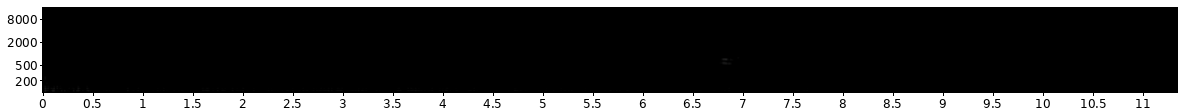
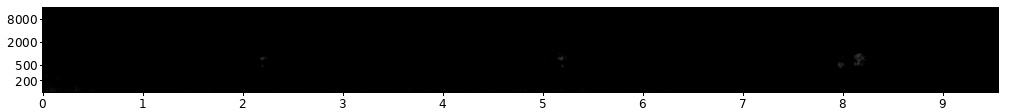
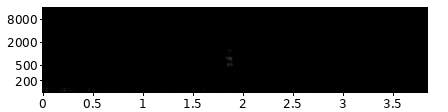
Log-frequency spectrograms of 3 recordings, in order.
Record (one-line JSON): {"exhalation_length": "11.3 s", "exhalation_amplitude": 13, "exhalation_signal_mean_std_ratio": 0.69, "three_cough_length": "9.6 s", "three_cough_amplitude": 25, "three_cough_signal_mean_std_ratio": 0.66, "cough_length": "3.8 s", "cough_amplitude": 18, "cough_signal_mean_std_ratio": 0.67, "survey_phase": "beta (2021-08-13 to 2022-03-07)", "age": "65+", "gender": "Male", "wearing_mask": "No", "symptom_runny_or_blocked_nose": true, "smoker_status": "Ex-smoker", "respiratory_condition_asthma": false, "respiratory_condition_other": false, "recruitment_source": "REACT", "submission_delay": "2 days", "covid_test_result": "Negative", "covid_test_method": "RT-qPCR", "influenza_a_test_result": "Negative", "influenza_b_test_result": "Negative"}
